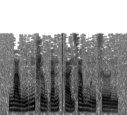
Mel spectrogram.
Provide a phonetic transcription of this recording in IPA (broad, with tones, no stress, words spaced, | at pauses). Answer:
wa˨˩w ŋu˧˥ŋʂə˨˩w ɗa˧˥nt̪ʰa˨˩˦jsa˧w mə˨˩ŋsəː˨˩n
